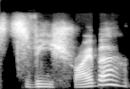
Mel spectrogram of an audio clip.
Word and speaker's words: Zvi Schreiber: My name is Zvi Schreiber. That's spelled, Zvi is spelled ZVI or ZVI.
